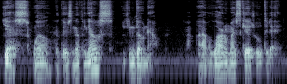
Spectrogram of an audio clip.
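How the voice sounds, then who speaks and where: A man playing a stern, jealous, irritable office boss in an audio roleplay, curt and guarded, with a gravelly voice. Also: low voice, normal speed, a bit bright, a little hiss or hum, exaggerated voice. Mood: guarded, terse. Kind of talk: scripted audio roleplay acting.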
